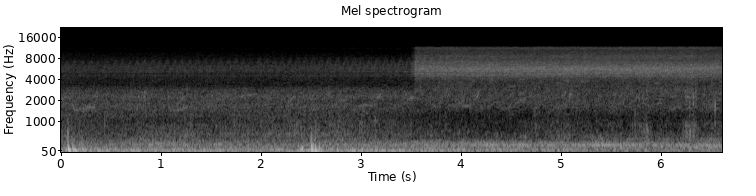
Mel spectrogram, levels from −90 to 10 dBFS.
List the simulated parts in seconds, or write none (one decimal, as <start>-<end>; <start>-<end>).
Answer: 2.7-3.3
